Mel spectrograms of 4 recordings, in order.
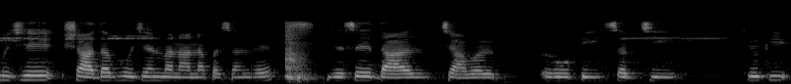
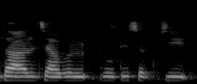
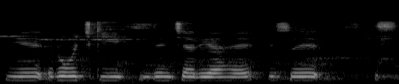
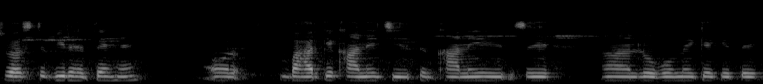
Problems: constant background noise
